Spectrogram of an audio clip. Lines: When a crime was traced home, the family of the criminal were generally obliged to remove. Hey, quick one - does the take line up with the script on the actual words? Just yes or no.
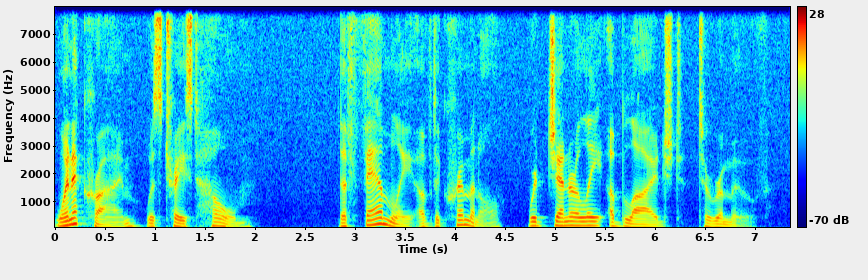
yes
